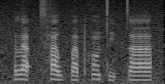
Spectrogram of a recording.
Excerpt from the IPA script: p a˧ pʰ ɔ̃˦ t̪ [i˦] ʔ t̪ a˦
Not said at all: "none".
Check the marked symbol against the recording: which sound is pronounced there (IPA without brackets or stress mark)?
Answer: i˨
